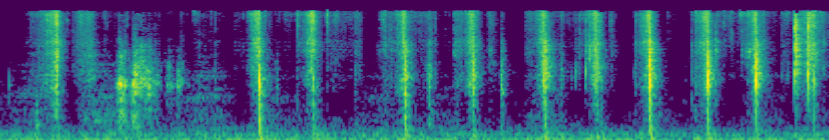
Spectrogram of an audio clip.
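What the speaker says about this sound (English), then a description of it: "I'm just gonna roughly chop them" A kitchen knife roughly chopping vegetables on a board for chicken noodle soup, sharp distinct chops in an irregular rhythm that grows steadier and more frequent, close and fairly quiet.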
